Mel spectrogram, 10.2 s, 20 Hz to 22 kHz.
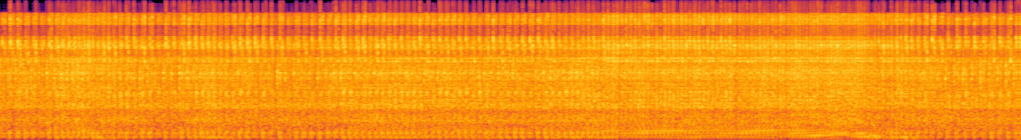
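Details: RS 200 single-cylinder idling with a busy, clattery mechanical noise over the exhaust beat; abnormal engine noise.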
